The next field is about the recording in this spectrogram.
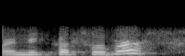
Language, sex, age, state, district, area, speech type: Kashmiri, female, 30-45, Jammu and Kashmir, Bandipora, rural, conversation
